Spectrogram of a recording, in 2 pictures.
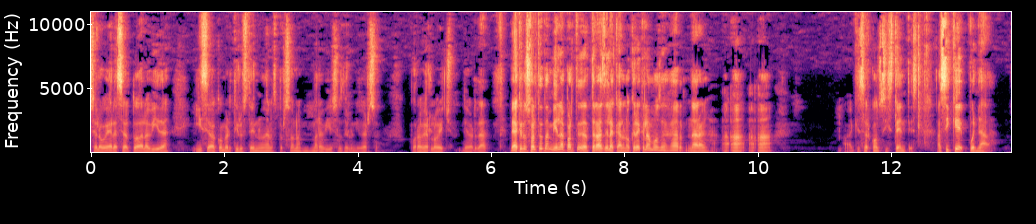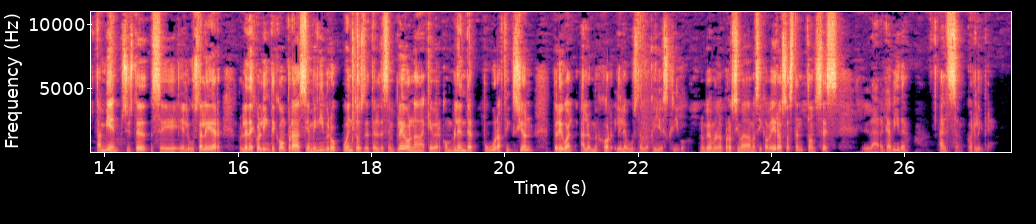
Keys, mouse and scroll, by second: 0.2 shift+click, 4.5-8.9 drag, 8.9-10.5 middle drag, 10.7-12.4 drag, 14.2 shift+z, 14.9 click, 15.7 middle click, 19.5 KP_0.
